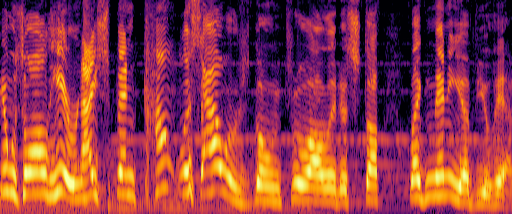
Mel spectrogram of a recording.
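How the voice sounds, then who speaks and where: Over faint background music, a high-pitched man swings his pitch very widely in a dry sound with no echo. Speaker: fishing show host and inspirational speaker. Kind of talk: inspirational sermon-style talk to camera. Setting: shot indoors in his library with books around him. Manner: conversational, earnest, with frequent filler words. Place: garden.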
